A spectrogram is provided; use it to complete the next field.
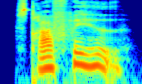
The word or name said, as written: straffrihed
